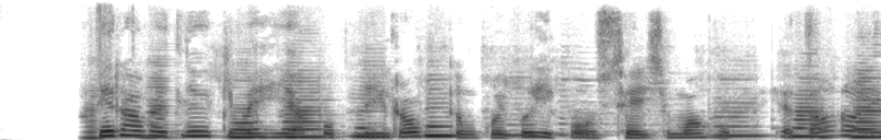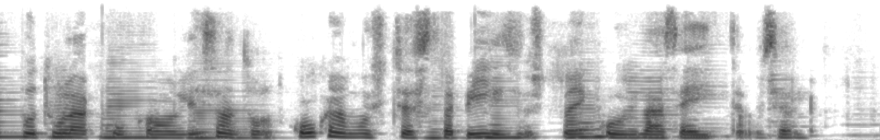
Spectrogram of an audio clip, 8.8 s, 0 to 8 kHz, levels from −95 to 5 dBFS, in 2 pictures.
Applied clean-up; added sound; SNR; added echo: neural mask model DeepFilterNet 3.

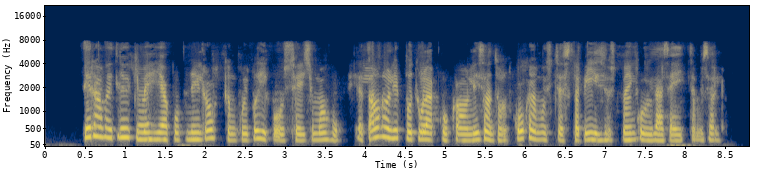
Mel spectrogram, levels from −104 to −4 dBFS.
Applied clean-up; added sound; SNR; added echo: neural mask model Resemble Enhance denoiser.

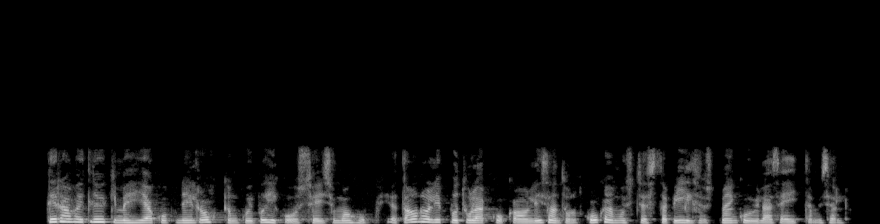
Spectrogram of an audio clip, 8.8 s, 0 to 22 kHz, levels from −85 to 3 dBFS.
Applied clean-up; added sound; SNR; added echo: none; none; none; none.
